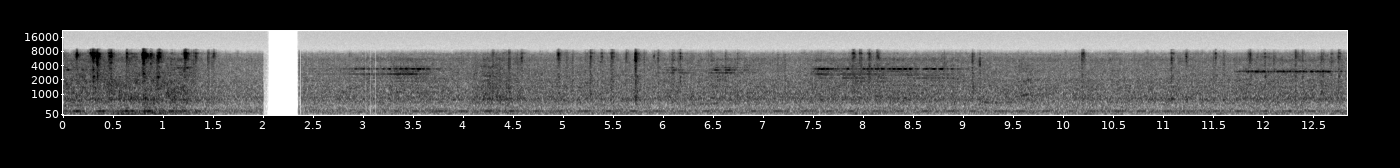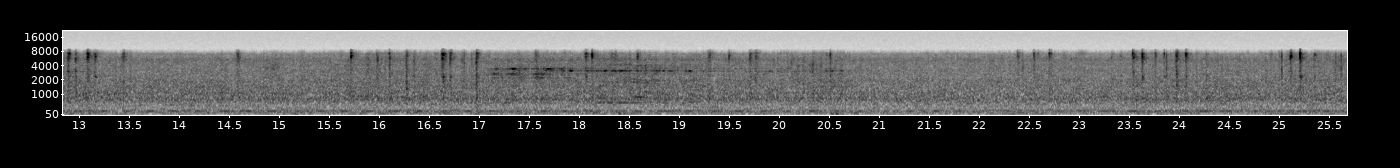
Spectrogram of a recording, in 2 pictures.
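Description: Steady, continuous clatter of typing on a computer keyboard at close range, with fast irregular key taps running throughout and a brief silent gap near the start.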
